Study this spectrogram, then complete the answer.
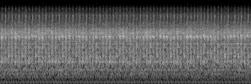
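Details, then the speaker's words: Chevrolet Astra cold engine: fast, sharp metallic clatter over a steady cold idle, quieting once warm; mechanics variously suspect lifters, piston slap, rod bearings or camshaft, cause unknown. "depois que ele esquenta tudo bem cala pouco ele para isso mas por enquanto com esse barulhão aí ó vocês estão escutando aí ó barulhada toda"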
